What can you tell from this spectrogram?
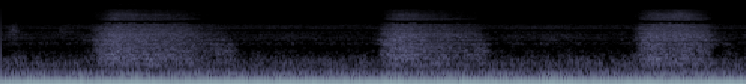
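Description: A woman breathing with exertion during a floor exercise: three long, breathy exhales about two and a half to three seconds apart, over a steady low hum.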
